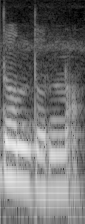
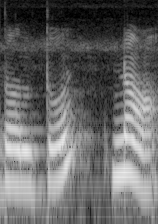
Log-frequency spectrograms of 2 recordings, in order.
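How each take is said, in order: First: The name runs together as one merged word. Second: The name is said as two separate parts. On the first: The speaker calls it wrong. "এটাকে আমরা বলে থাকি দন্তন্য।" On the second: The speaker calls it right. "এর উচ্চারণ হচ্ছে দন্ত ন।"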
